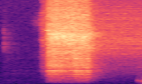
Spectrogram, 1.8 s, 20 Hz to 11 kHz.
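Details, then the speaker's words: VW Beetle that stuttered and only reached 40 mph, fuel hose blown through with 10 bar compressed air: loud air hiss sagging to a thin weak rush as flow chokes off; blockage in the fuel line. "oh it's blocked up oh yeah so we've got no no flow at all now oh we did to start with yeah you can hear it yeah yeah there something blocked in that line isn't there"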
